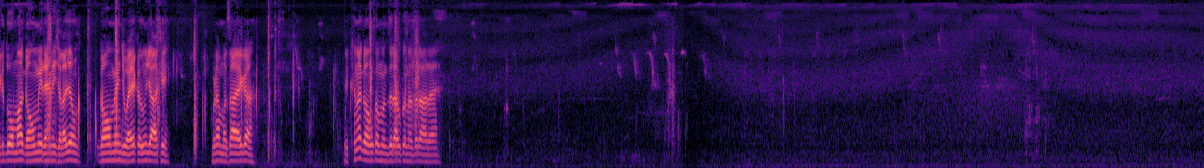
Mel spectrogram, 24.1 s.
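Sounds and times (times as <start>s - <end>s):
distant bird chirps: 0.0s - 24.0s.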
